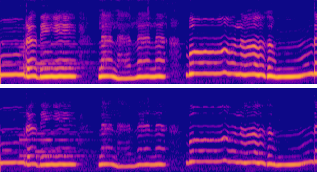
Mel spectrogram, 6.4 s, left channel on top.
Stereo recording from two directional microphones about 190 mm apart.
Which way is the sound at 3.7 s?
40° left (ahead or behind).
